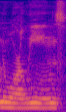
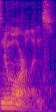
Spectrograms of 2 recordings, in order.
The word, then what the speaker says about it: New Orleans: Story by the way it's not nowlands it's not New Orleans although technically that would be more of the frankophone uh pronunciation it's New Orleans just call it New Orleans stop being fancy and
